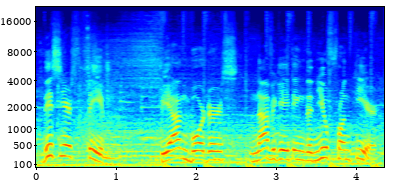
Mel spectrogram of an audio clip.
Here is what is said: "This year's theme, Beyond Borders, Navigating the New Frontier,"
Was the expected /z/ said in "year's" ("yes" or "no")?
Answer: no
